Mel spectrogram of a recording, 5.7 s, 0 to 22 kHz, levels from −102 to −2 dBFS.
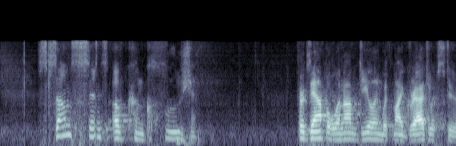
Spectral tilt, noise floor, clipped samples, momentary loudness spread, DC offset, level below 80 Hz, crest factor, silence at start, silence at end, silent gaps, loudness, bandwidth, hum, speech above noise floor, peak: -6 dB/octave; -62 dBFS; under 0.1%; 16 LU; under 0.1%; -56 dBFS; 22 dB; 0.5 s; 0 s; none; -22 LUFS; 8 kHz; none; 39 dB; -2 dBFS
